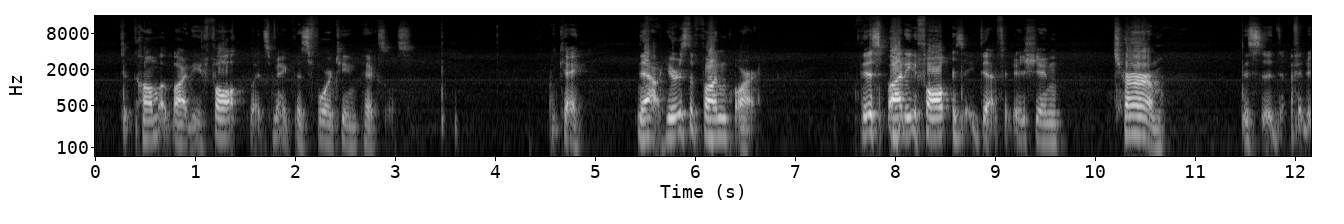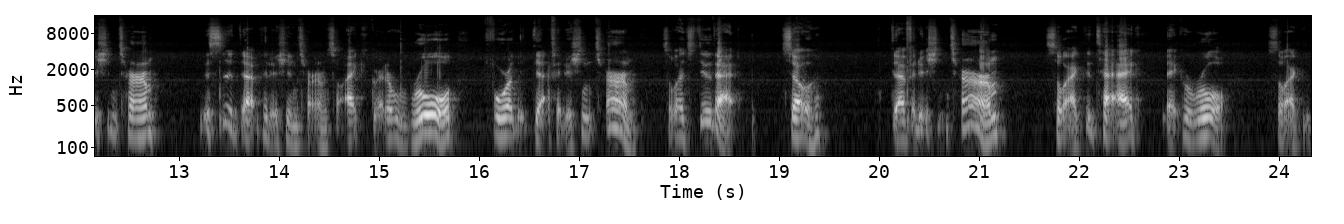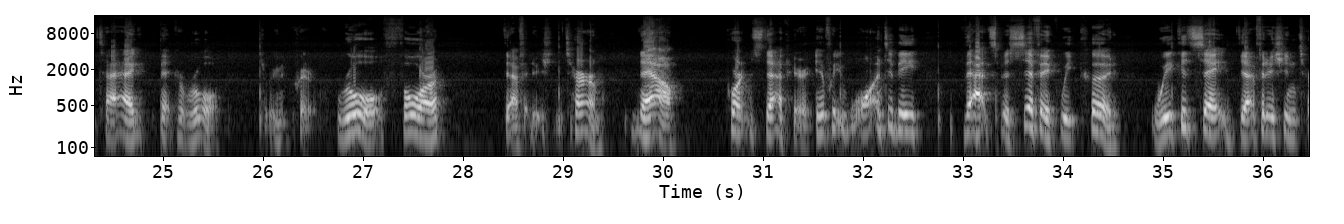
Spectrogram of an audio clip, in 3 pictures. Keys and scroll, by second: 1.1-1.5 typing, 4.1 s.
